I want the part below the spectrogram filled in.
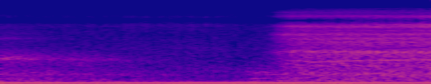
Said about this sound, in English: Sorry about that, bro. Loud breathing.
